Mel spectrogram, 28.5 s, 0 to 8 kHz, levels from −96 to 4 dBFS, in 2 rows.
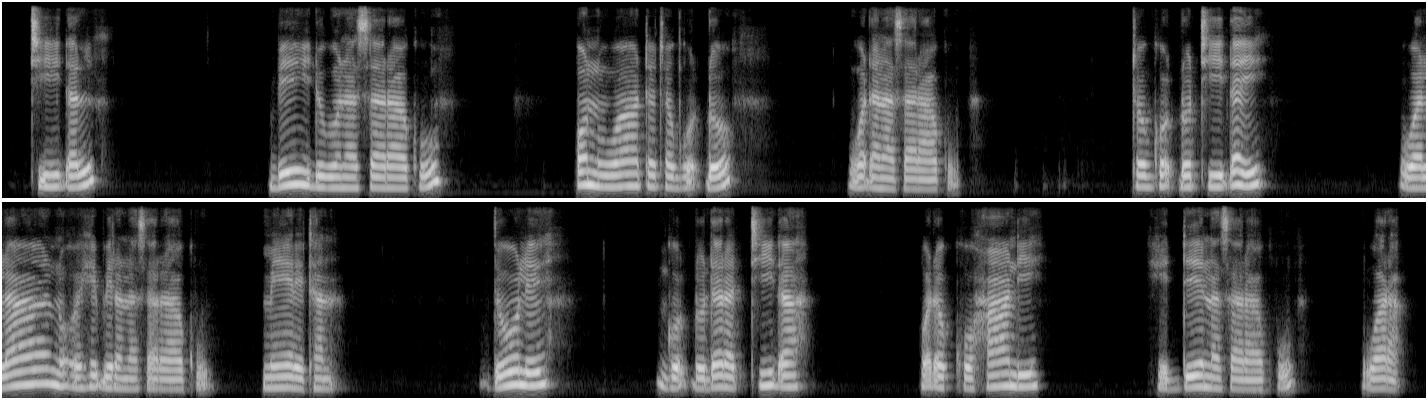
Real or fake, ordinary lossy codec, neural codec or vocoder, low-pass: real; none; none; 7.2 kHz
